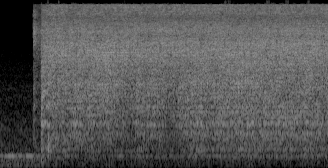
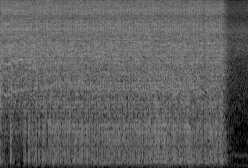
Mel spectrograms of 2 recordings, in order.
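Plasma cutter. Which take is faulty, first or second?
second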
